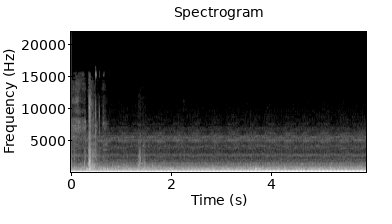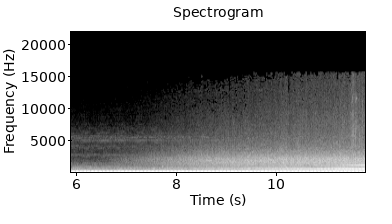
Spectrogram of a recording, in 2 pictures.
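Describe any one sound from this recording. A motor hums underwater, growing louder as it comes closer.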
